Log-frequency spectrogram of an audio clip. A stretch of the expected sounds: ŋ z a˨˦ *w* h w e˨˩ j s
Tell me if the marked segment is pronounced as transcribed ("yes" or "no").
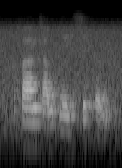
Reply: yes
